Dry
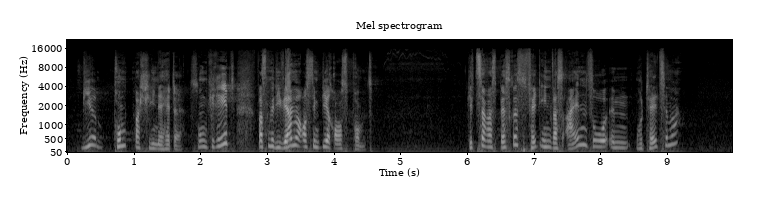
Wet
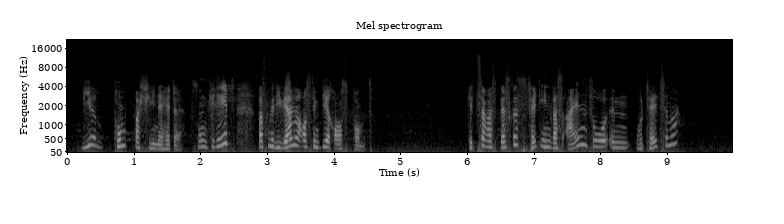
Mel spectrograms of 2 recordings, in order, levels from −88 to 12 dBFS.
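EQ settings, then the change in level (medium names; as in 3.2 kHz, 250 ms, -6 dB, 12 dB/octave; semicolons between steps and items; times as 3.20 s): distance through air 420 m; -3.5 dB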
